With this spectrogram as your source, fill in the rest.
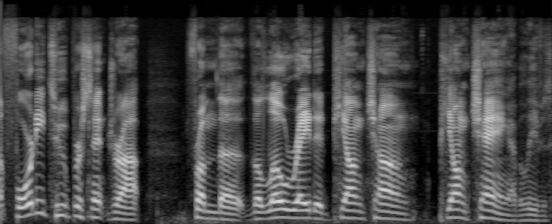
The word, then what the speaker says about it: Pyeongchang: But that's a 42% drop from the low-rated Pyeongchang, I believe is how you pronounce the Pyeongchang Olympics in 2018, which was the previous lowest viewership up until that point.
